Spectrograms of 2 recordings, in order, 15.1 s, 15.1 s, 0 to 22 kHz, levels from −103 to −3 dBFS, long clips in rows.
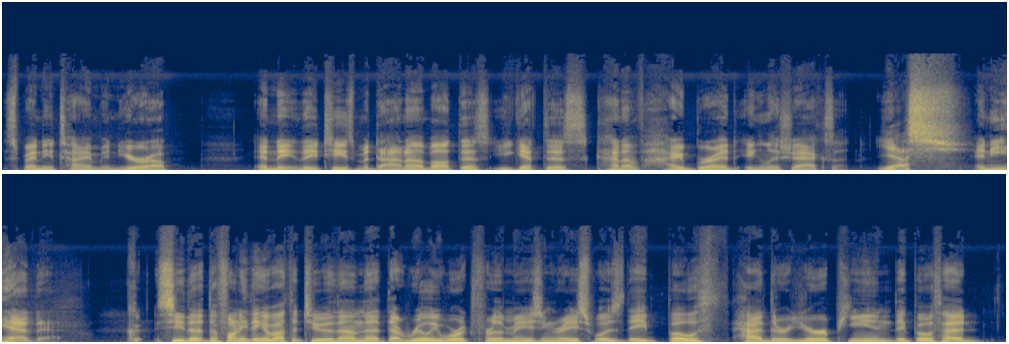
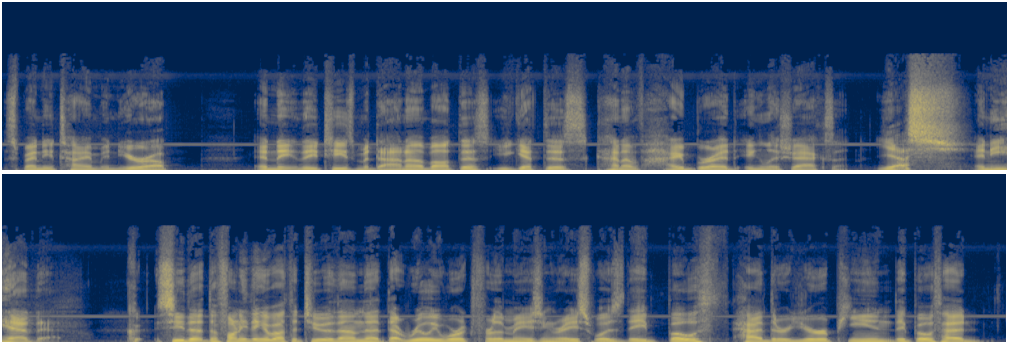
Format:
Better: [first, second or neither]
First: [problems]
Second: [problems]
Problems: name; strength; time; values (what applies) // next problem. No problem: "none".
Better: first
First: none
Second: high-pitched whine; faint; throughout; 3.5 kHz, 30 dB below the speech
